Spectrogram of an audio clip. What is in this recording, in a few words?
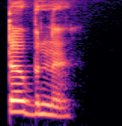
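"тӧбны", Komi, female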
